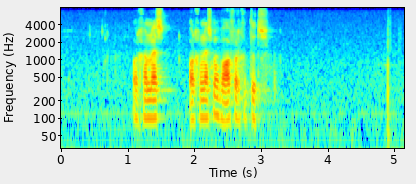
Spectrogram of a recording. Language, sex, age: Afrikaans, male, 20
